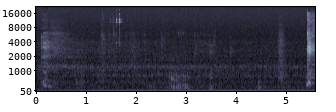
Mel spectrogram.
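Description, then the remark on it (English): A dog, Jet (Jetson Anders), aged nine and a half, growls softly and steadily in a low rumble, with a short breathy huff near the end. The sound is quiet overall and there is no talking. “Okay, we got a little, okay, a little growl, a little huff.”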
